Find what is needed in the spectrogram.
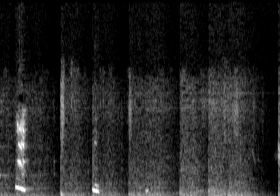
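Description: A person laughing in short, falling bursts that trail off, over a steady low hum.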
